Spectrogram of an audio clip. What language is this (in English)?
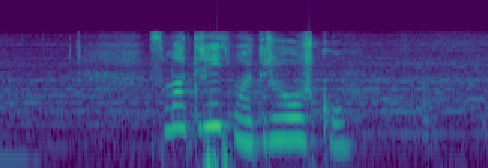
Russian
